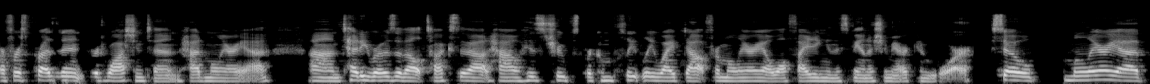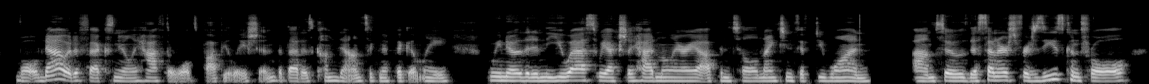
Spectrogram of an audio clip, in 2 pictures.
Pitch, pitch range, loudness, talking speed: 165 Hz, 155-180 Hz, -17 LUFS, 170 wpm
